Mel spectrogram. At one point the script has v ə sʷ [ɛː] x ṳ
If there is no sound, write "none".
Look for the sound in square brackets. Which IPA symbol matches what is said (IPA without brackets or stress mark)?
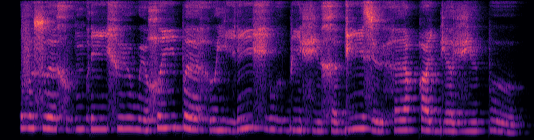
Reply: əː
